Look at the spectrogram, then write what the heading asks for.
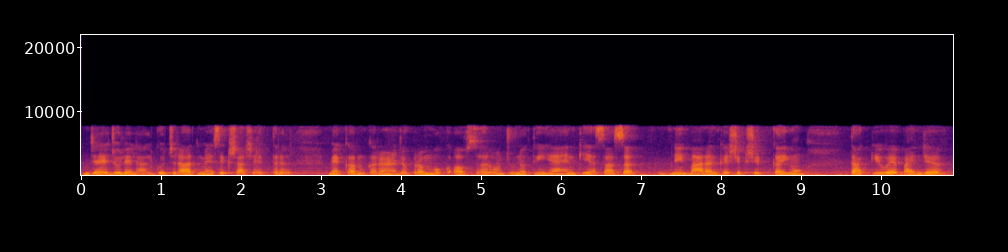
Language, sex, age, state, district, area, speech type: Sindhi, female, 45-60, Gujarat, Surat, urban, spontaneous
